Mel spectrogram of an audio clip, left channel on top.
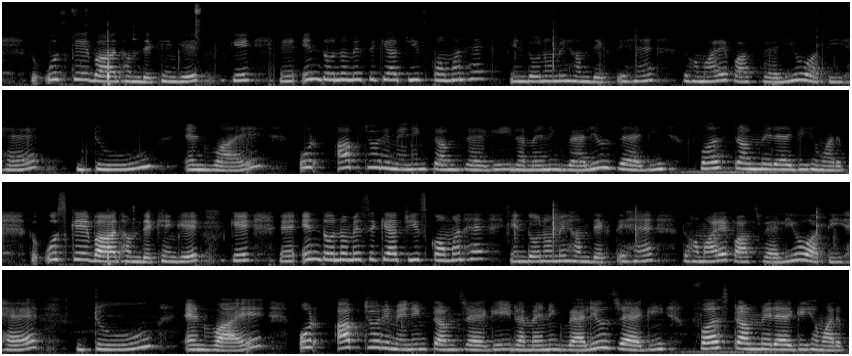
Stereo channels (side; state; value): both; normal; correlation 0.20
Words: तो उसके बाद हम देखेंगे कि इन दोनों में से क्या चीज़ कॉमन है। इन दोनों में हम देखते हैं तो हमारे पास वैल्यू आती है 2 एंड y। और अब जो रिमेनिंग टर्म्स रहेगी, रिमेनिंग वैल्यूज़ रहेगी, फर्स्ट टर्म में रहेगी हमारे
